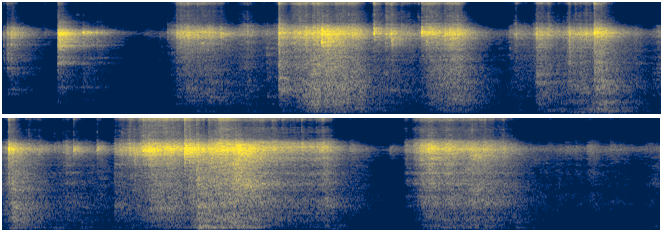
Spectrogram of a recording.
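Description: A wooden staircase dragged and pivoted across a dusty concrete floor: wood scraping on concrete in several long pushes with short pauses between, starting about two seconds in.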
